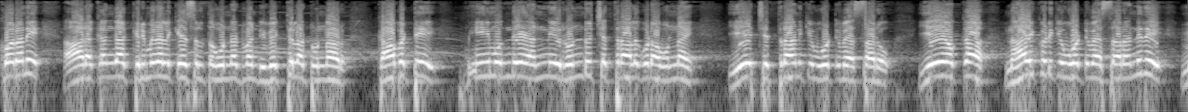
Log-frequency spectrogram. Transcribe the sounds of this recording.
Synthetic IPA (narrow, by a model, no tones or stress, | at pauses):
kɔːɾɐni | aːɾɐkɐŋɡaːkɾiminɐlke̞ːsulɐt̪o̞ːunːɐʈuʋɐɳʈiʋjek̚t̪ulɐʈːunːaːɾu | kaːbɐʈːimiːmund̪e̞ːɐnːiɾe̞ɳɖut͡ʃit̪ɾaːlukuːɽaːunːaːji | eːt͡ʃit̪ɾaːnikio̞ːʈiʋɛːst̪aːɾoː | eːjɔkːɐnaːjɐkuɽikioːʈiʋɛːst̪aːɾɐned̪im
